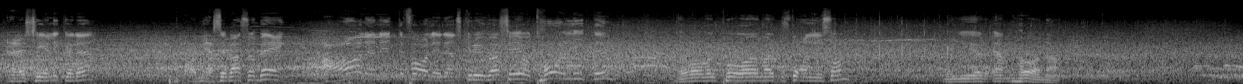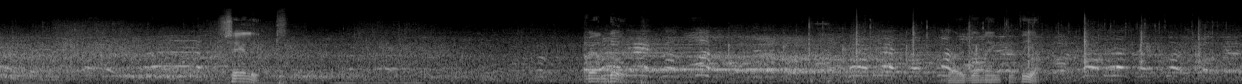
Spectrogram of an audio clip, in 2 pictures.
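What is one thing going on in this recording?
A stadium crowd murmurs and cheers in a large open space.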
